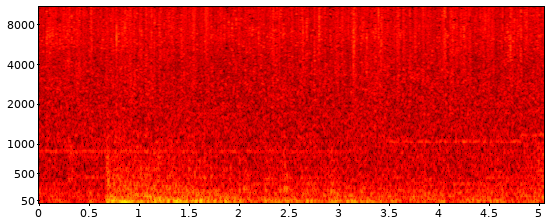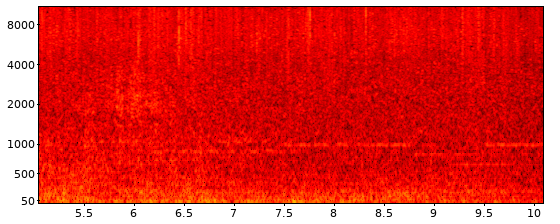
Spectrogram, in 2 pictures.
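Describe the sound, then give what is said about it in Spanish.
Heavy rain drums violently against the windows and rooftops of an inn on a cold winter night, a dense, continuous patter, with a deep rumble of thunder rolling in near the start and no voices. “En cada estancia de la posada del Cuervo sonaba el ruido de la lluvia golpeando los cristales y los tejados con violencia.”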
